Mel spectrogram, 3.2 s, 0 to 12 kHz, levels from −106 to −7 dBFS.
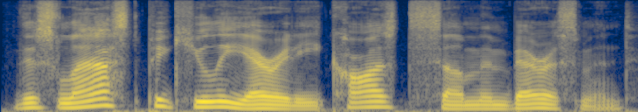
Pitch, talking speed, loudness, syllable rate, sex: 135 Hz, 115 wpm, -17 LUFS, 4.6 syllables/s, male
